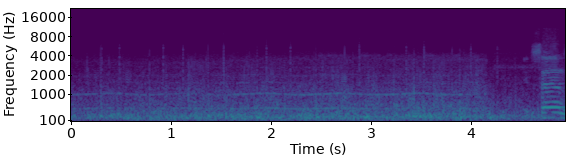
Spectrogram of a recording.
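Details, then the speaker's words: Brain electrical activity of a patient with mental illness, recorded with implanted microelectrodes and played as sound: a dense, roaring rumble likened to an airplane with failing engines. "Suena como un avión con un fallo en los motores. De alguna manera, eso es lo que sucede."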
